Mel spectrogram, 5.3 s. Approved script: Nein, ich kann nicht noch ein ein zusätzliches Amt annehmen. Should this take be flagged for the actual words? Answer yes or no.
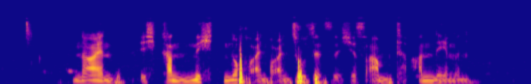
no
